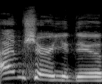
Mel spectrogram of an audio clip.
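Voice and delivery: put-on dismissive tone. Discussing a scene, quoting Crowley's reply to Aziraphale: mock-dismissive Crowley line. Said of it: "That's dismissive".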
